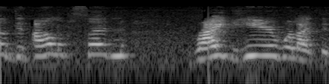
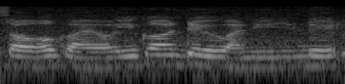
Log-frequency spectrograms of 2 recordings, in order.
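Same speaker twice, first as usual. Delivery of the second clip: low, soft, jaw held shut; locked-jaw mumble, low and quiet; talking through clenched jaw; 8 semitones lower, 10 dB quieter than usual. Shown as a demonstration. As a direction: speak with your jaw clenched. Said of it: "I'm talking like this".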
